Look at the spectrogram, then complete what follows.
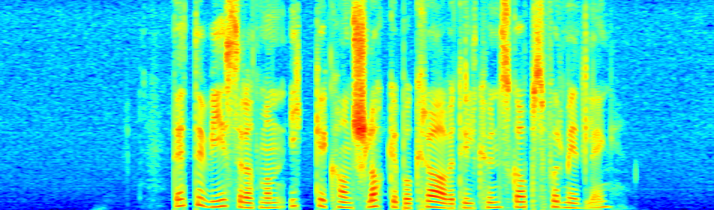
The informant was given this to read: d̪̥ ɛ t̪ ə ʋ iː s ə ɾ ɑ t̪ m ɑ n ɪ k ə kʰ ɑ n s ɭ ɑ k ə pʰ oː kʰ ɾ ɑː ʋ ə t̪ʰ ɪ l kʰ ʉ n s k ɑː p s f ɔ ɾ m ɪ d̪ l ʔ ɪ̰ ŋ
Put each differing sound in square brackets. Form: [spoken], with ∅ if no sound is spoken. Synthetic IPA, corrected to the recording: d̪̥ ɛ t̪ ə ʋ iː s ə ɾ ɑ t̪ m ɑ n ɪ k ə kʰ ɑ n [ʃ] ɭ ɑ k ə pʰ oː kʰ ɾ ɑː ʋ ə t̪ʰ ɪ l kʰ ʉ n s k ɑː p s f ɔ ɾ m ɪ d̪ l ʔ ɪ̰ ŋ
